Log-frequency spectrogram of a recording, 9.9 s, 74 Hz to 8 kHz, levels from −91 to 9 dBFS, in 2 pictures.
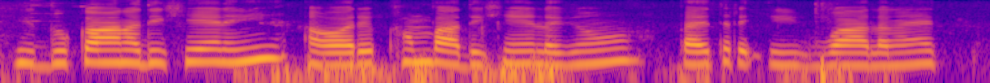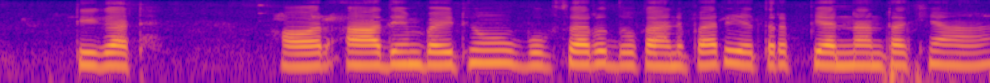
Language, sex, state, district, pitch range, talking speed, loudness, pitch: Garhwali, female, Uttarakhand, Tehri Garhwal, 205-235 Hz, 135 wpm, -19 LUFS, 215 Hz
